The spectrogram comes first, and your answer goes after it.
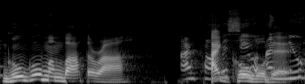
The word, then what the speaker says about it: Gugu Mbatha-Raw: How do you pronounce her name? Gugu Mbatha-Raw.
